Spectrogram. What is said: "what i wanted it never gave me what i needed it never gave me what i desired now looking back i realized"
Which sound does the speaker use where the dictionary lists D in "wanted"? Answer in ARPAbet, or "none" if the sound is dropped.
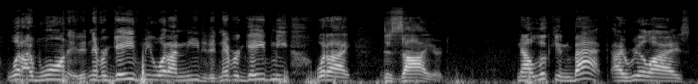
D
